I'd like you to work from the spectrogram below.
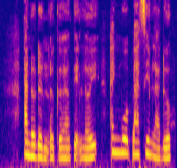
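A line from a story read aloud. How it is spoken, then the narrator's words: Smiling. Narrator (Vietnamese): Cô mỉm cười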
